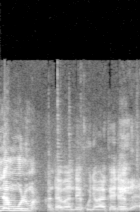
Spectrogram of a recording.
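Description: A man talking in a conversational voice, with short pauses between phrases.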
